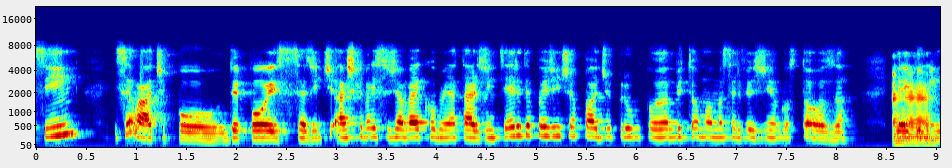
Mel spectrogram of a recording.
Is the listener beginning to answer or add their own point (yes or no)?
no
